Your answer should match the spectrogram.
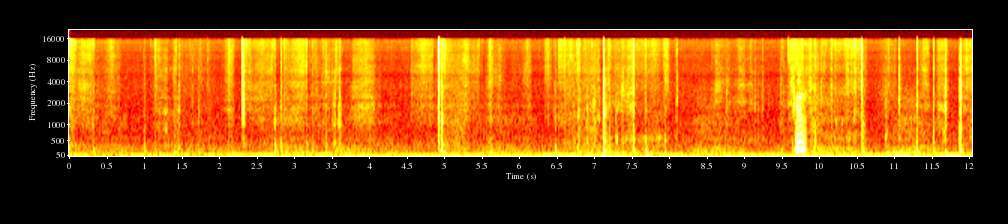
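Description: Stiff cardstock being handled and pressed together by hand: faint rustles and scattered soft clicks and taps, with one sharper click about five seconds in. A brief murmur from a voice comes near the end.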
